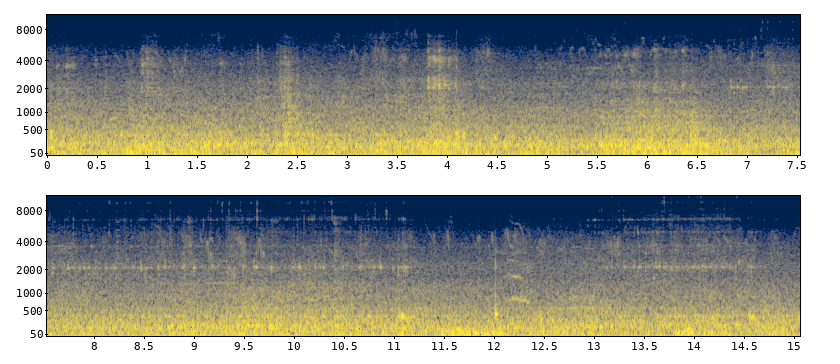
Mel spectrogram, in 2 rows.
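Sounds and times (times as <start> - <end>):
liquid trickling into a bottle: 6.2 - 11.6, 12.8 - 15.0.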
